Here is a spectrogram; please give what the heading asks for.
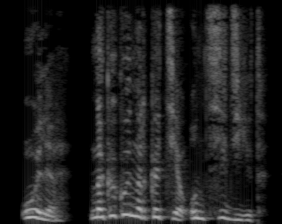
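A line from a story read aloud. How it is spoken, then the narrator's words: Roared. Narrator (Russian): взревел мой папа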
